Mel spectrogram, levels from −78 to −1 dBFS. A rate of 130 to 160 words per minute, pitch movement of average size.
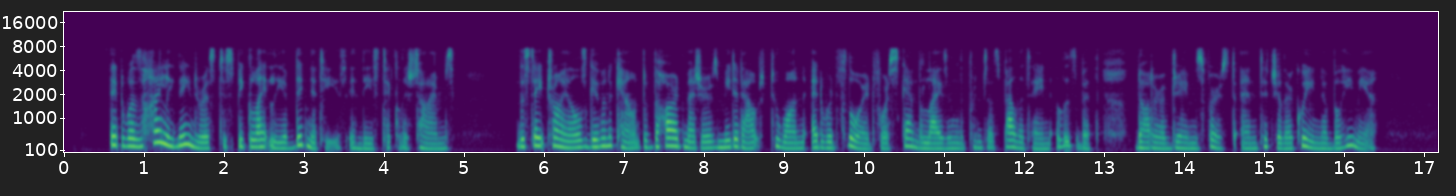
Yes: average, 155 wpm; average, 4.8 semitones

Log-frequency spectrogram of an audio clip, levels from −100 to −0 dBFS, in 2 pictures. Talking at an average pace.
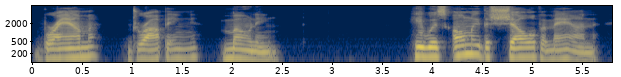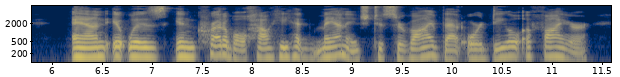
No: slow, 130 wpm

